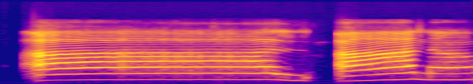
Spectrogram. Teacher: آل کو اور تھوڑا سا کھینچیں گے, 6 کاؤنٹس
